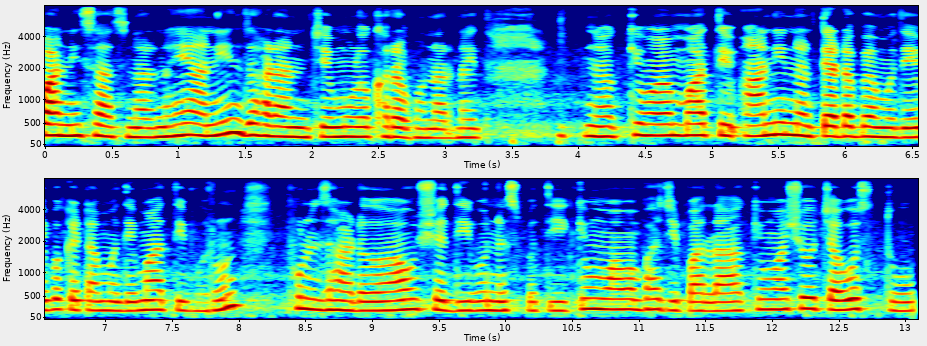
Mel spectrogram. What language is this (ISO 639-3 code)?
mar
